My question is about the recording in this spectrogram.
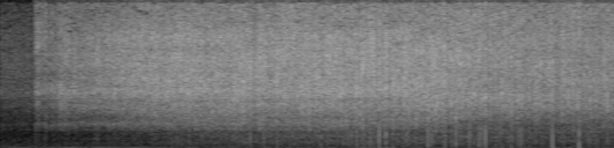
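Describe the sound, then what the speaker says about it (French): Garlic sautéing in a hot pan, a bright steady sizzle that swells in after a brief start and holds, with a few sharp pops and spatters, close and continuous, no voices. "On va la faire sauter un peu pour la cuire un peu."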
